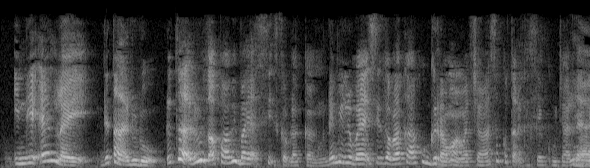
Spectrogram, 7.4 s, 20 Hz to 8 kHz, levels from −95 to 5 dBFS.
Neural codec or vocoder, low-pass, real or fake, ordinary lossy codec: none; 7.2 kHz; real; AAC, 32 kbps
